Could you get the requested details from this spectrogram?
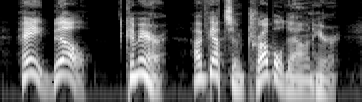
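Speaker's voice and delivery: eager, excited call, high and swooping. Down in a ravine, he calls to his golfing partner, excitedly calling out. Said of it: "Jim excitedly calls out to his golfing partner".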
